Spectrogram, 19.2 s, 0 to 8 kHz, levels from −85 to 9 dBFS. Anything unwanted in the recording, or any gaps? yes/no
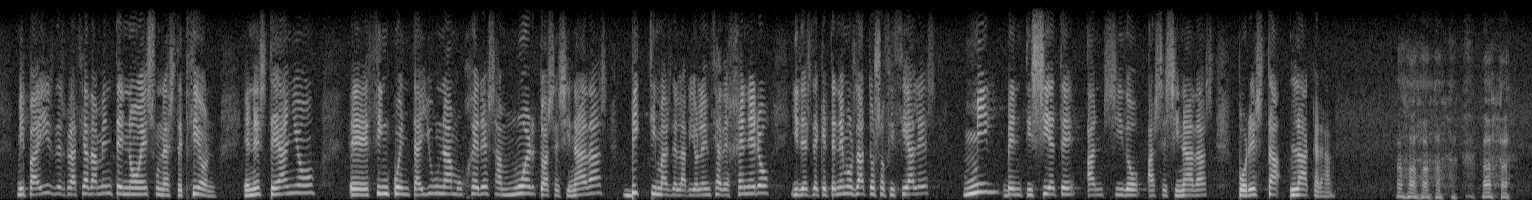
yes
